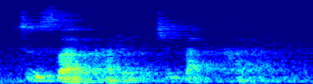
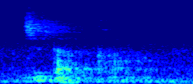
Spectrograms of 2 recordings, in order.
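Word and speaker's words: צדקה: 쯔다카. 조금 발음이 어려운데 쯔다카.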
